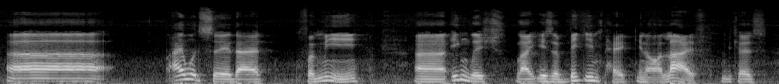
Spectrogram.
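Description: Man hosting a podcast, gravelly. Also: medium pitch, expressive, slow. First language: Thai. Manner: hesitant, many fillers like "uh" and "like". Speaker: podcast host. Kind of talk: casual podcast chat.

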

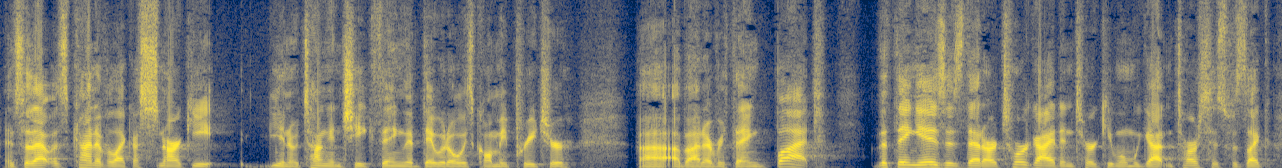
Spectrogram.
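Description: Man, pastor, casual sermon, conversational, middle pitch, humorous asides. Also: steady tone, fast talker, fairly bright tone. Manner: casual, chatty preaching with asides and laughs.

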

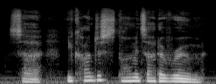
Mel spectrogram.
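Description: A man's voice: fairly high pitch, very animated, moderate pace, dark tone, slightly rough, soft background music, pitched above the performer's own voice, full character voice. A man voicing a flustered female hospital nurse in a story, polite but firm.

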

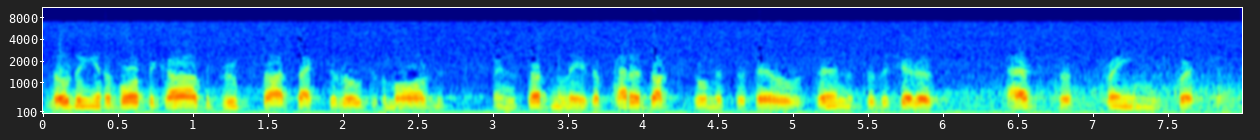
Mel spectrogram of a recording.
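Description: A man's voice: medium pitch, brisk, slight background noise, close to an everyday voice. A man giving formal, solemn, dramatic scripted narration in the style of an old radio crime drama. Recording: tinny old radio recording.

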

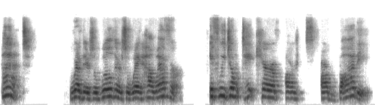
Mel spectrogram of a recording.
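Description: A woman's voice: on the high side, unhurried, dark tone. An older American woman, a health coach guest, telling a personal story with dramatic flair and acted-out quotes. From United States. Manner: dramatic, acts out quotes with voice shifts. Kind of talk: emotional storytelling in interview.

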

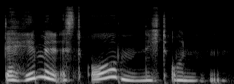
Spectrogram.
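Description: A woman voicing a giggly, mocking young giraffe in a children's story, high and teasing. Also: big pitch swings, unhurried, warm tone, breathy edge, exaggerated voice.

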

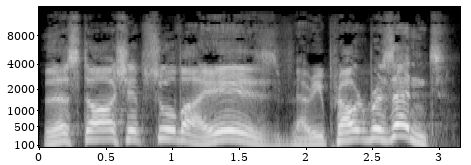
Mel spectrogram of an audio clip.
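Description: A man hosting a podcast, rambling and enthusiastic as he introduces a story. His voice sits a bit high for a man. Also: big pitch swings, a little slow, a bit bright. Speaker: podcast host. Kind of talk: casual show introduction.

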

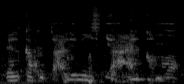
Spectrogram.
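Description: Excitable wannabe banker for a radio comedy, really high sharp voice, boastful and coaxing. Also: male voice, normal speed, vocal fry, a little hiss or hum, full character voice. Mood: boastful, excited. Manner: exclamatory, cajoling, colloquial. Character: excitable, boastful ice-cream seller turned would-be banker, male. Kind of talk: comic radio drama acting.

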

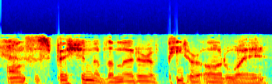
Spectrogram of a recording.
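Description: Low-voiced male detective, dry, stern, measured, vintage radio drama, muffled hissy recording. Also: animated, over music. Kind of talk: old-time radio drama acting. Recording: dull old radio recording, faint hiss.

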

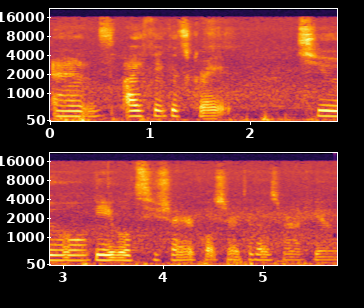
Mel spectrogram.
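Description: A woman's voice: medium pitch, completely flat delivery, unhurried, gravelly. A young woman from Western Samoa speaking earnestly in a personal vlog monologue, repeating phrases and using casual fillers. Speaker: vlogger. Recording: noisy background ambience.

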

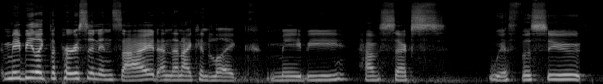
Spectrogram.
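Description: A woman's voice: mid-range voice, slow pace, a bit bright. A woman from New Jersey talking casually as an interview guest, laid-back and matter-of-fact. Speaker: podcast guest. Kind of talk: casual chat.

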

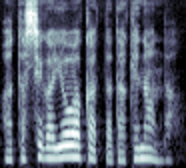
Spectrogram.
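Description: A woman playing a stubborn, lonely high school girl. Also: brisk, no room sound, clean studio sound, lightly acted. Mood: confessional. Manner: quiet, confessional, rising to anguished outbursts. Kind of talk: voice drama acting.

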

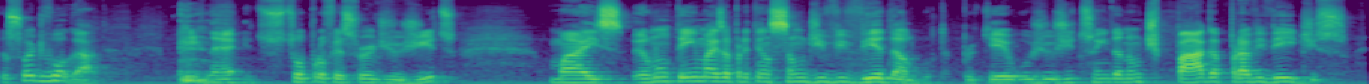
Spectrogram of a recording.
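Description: Fast-talking Brazilian man, lawyer and fighter. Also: fairly high pitch. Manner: animated storyteller, frequent "né?" tags. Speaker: lawyer and jiu-jitsu teacher, guest. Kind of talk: casual interview chat.

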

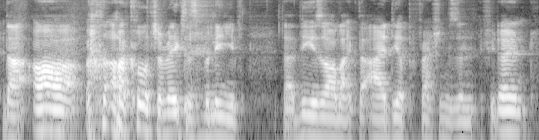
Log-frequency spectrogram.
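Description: A man's voice: medium pitch, normal speed, fairly bright tone. A man cracking puns in a casual chat among medical students. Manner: jokey, punning.

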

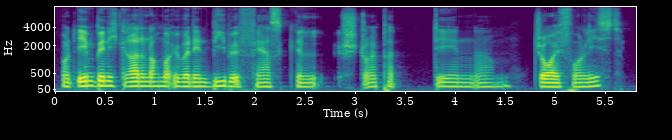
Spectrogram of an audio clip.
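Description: Guy with a lowish voice just chatting about films on a podcast. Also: monotone, moderate pace, a little mellow, clean tone. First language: German. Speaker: film podcast co-host. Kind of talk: casual film discussion.

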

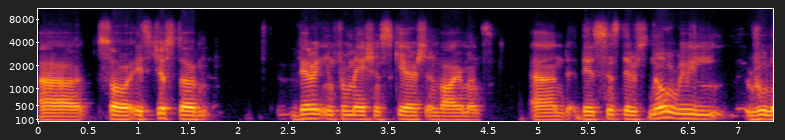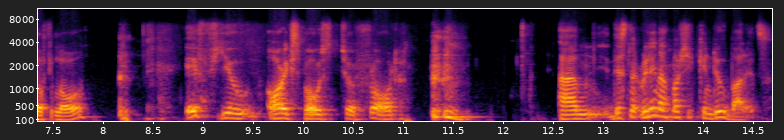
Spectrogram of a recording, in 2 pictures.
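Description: A man with a Swedish accent and a mid-range voice answers interview questions in a halting, casual way, often restarting his sentences. The audio is dull and lo-fi. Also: mid-range voice, a little mellow. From Sweden. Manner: halting, many restarts and fillers. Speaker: podcast guest, investment researcher.

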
